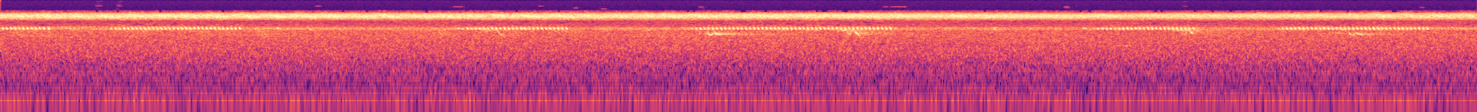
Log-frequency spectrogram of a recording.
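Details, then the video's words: Live recording of insects and crickets in a forest almost at the top of a mountain: repeated shrill trill bursts over a steady high drone, a few short lower chirps between them, and a soft wind rumble in the foliage. "Calm Forest in Mountain With Crickets, Insects Sound"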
